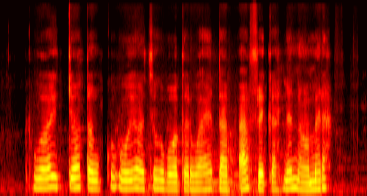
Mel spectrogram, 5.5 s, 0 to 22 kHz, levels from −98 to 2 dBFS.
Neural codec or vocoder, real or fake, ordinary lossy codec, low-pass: codec, 44.1 kHz, 7.8 kbps, DAC; fake; none; 19.8 kHz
